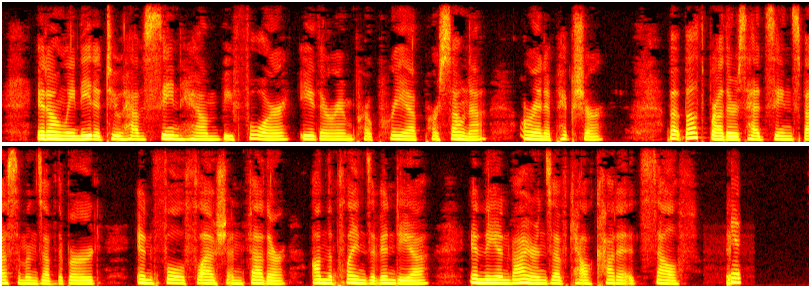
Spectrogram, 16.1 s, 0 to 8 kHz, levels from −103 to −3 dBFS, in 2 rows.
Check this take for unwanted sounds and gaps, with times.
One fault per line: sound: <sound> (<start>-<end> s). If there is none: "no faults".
sound: laugh (15.3-15.5 s)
